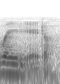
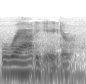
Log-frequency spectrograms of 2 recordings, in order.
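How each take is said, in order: First: It is the speaker's own usual pronunciation. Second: It imitates her husband's maybe New York pronunciation.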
